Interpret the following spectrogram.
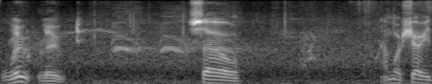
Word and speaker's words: Lut Lut: you this is spelled l-u-t-l-u-t and i would have called that lut-lut but i've watched his videos and he calls it loot loot so i'm gonna show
